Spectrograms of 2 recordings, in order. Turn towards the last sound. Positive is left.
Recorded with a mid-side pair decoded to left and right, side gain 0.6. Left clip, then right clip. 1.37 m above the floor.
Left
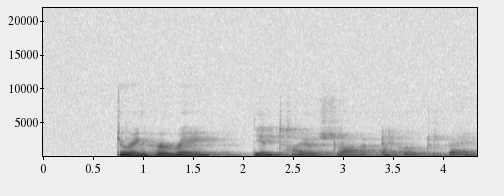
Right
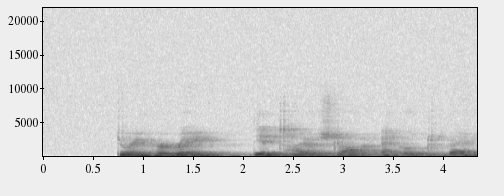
turn(degrees=15)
